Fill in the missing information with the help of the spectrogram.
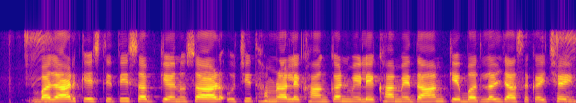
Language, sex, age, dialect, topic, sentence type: Magahi, female, 31-35, Western, banking, statement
